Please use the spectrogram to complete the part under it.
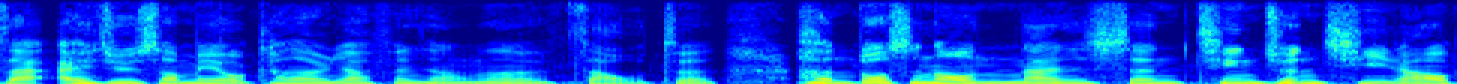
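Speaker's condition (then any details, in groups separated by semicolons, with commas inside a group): Submucous cleft palate; submucous cleft palate since childhood, former underbite, braces, insurance-covered orthognathic surgery advancing upper, retracting lower jaw; recent cough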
